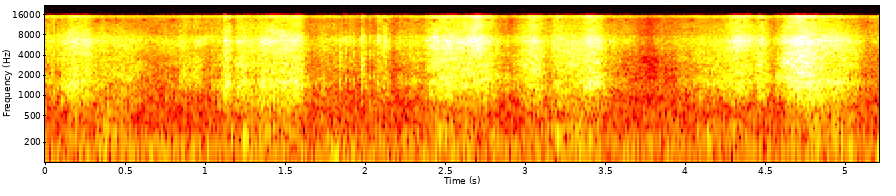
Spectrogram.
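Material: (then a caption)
Sand. Bare fingertips and a palm dig into and squeeze coarse, damp tan sand in a white plastic bucket, so the wet clumps crumble and rub apart. The result is a series of soft, gritty, bright crunching and rubbing swells with a faint low knock from the bucket.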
